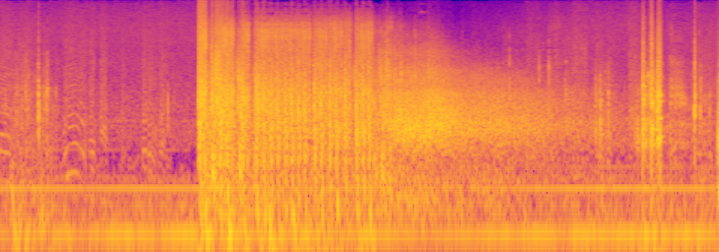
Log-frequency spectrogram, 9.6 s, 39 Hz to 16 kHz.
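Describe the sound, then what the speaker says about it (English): Automatic rifle firing a rapid burst of about twenty rounds at five targets, a loud dense rattle of close shots that rolls into echoing decay, followed by a few scattered bangs near the end. "I'm going to try my best to hit those 5 targets with 20 rounds."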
